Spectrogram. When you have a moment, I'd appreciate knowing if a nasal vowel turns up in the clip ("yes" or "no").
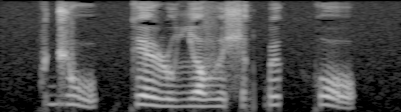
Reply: no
